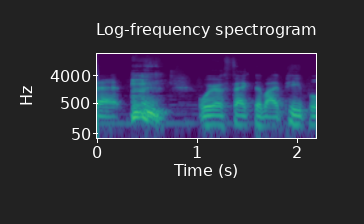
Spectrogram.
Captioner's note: clearing throat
